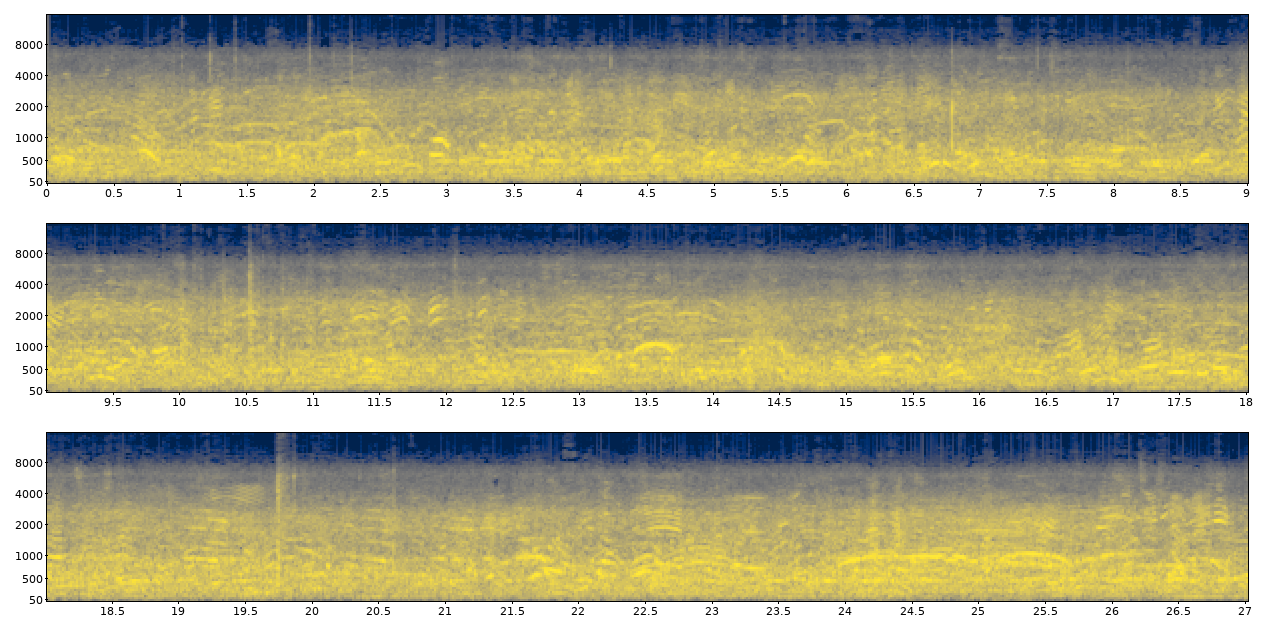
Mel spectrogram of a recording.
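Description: A large crowd outdoors cheers, shouts and chants loudly.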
